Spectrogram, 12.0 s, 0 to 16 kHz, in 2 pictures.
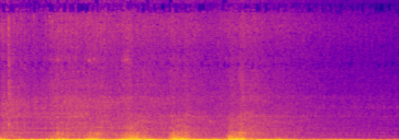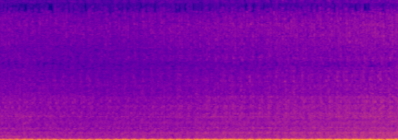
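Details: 1952 VW Split Zwitter bus with freshly installed 1904cc stroker engine (74mm crankshaft, 90.5mm pistons, upgraded from 1641cc), first start after install: three quick throttle blips rise and fall cleanly, then a steady even idle; sounds healthy, though a leak was spotted.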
